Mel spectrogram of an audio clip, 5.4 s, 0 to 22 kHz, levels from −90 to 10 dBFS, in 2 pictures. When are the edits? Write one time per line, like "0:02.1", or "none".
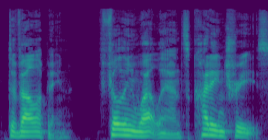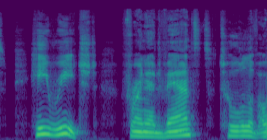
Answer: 0:02.8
